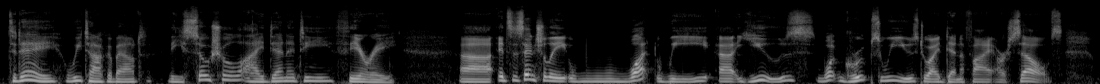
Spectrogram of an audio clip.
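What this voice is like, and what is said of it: Sultry radio voice. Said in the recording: “I feel like I have my sultry radio voice on.”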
